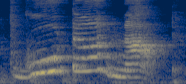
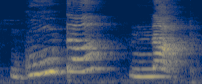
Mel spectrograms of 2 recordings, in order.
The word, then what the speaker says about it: Gute Nacht: Now we have Gute Nacht. Gute Nacht. Here we do not have Guten. That N is not here. We have only Gute. Gute Nacht. Nacht. K. This has a sound of K.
